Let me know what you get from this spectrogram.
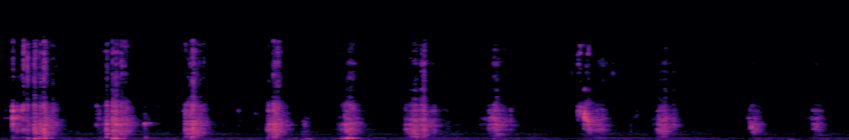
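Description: A mouthful of kettle-cooked BBQ potato chips being chewed: a crisp crunch about every half second, around ten in all, getting softer toward the end as the chip breaks down.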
